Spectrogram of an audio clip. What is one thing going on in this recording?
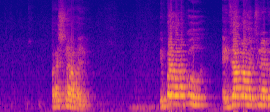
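A man speaks clearly and with animation, close to a microphone.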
